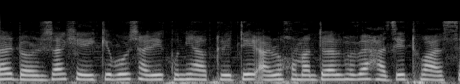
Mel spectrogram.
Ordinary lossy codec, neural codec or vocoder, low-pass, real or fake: none; codec, 16 kHz, 2 kbps, FunCodec, trained on Chinese and English, 25 frames a second; none; fake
